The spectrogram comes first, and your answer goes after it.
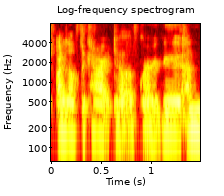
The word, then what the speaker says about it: Grogu: time she said it it sounded kind of like grogan no grogan groga grogu groga and then when he says it sounds like goku just i'm stressed that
